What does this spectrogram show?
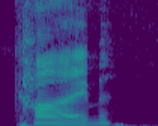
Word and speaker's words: chyme: And then I haven't mentioned this word, chyme. It's pronounced like a K. Chyme.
